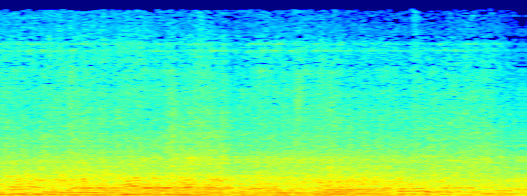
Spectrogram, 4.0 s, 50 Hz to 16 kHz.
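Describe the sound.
Steady outdoor ambience at Brig (Brieg) train station in Valais in April 2021, on arrival: a continuous wash of traffic and rail noise with faint indistinct voices in the background, evenly loud throughout.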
